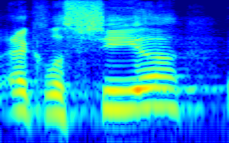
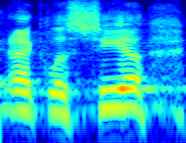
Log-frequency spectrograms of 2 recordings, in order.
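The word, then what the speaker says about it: ekklesia (ἐκκλησία): It's called ekklesia. It's spelled pretty much just as I'm pronouncing it, ekklesia, and it means called out ones, and the church is called out.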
